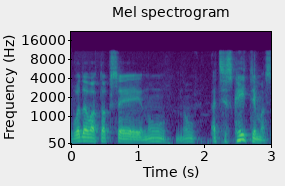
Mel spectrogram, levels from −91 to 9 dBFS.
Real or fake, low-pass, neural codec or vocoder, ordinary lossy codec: real; 10.8 kHz; none; AAC, 64 kbps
